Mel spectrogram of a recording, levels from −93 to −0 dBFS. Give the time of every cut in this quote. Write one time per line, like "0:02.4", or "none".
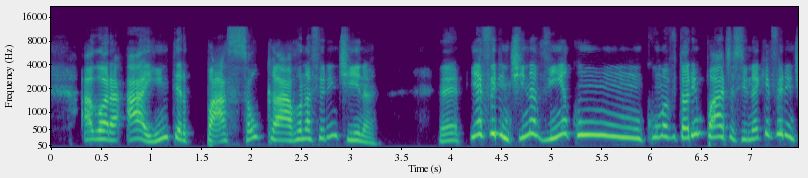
0:04.2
